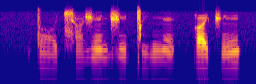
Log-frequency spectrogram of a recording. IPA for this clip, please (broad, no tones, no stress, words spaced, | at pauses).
tɔ̤t͡ɕʰa̤ʒẽ d͡ʒi ǀi̤ŋẽ | qit͡ʃĩ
